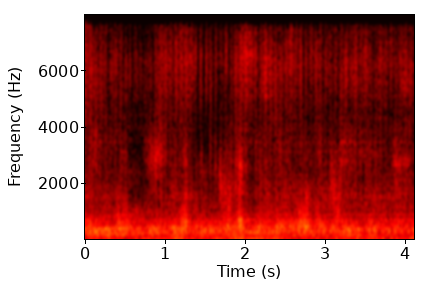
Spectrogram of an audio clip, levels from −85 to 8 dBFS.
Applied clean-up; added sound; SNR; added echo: neural separator model SepFormer DNS4.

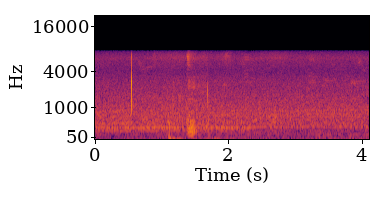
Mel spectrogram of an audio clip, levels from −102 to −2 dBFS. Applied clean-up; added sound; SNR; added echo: none; none; none; none.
